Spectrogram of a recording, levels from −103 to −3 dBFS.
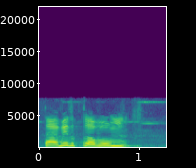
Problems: none marked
